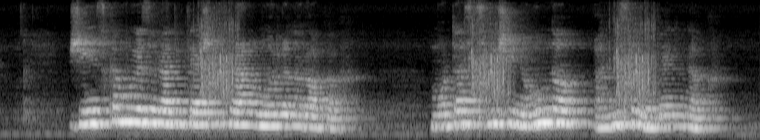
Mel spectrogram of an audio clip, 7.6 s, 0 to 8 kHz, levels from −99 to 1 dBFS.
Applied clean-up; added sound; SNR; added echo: none; Liquid; 18 dB; reverberation time 0.7 s.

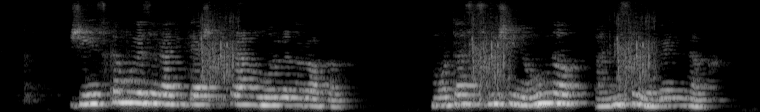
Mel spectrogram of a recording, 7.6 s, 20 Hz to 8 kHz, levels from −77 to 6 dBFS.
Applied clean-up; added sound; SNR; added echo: classical method WPE with log-MMSE.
